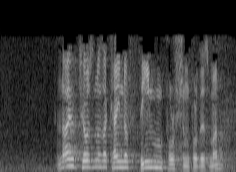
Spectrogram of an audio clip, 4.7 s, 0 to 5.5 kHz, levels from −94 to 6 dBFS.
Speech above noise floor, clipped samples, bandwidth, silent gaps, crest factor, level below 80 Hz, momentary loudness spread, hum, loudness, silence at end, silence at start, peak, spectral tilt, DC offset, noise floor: 30 dB; under 0.1%; 4.5 kHz; none; 18 dB; -60 dBFS; 7 LU; none; -29 LUFS; 0.05 s; 1.1 s; -12 dBFS; -9 dB/octave; under 0.1%; -59 dBFS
